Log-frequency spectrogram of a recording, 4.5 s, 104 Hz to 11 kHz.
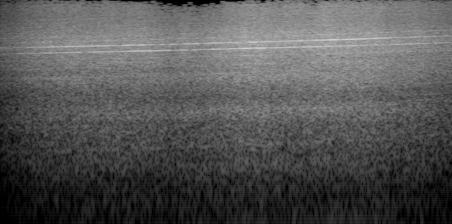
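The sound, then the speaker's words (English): A DC-10 jumbo jet flies as a firefighting air tanker over a Sierra wildfire. Its loud jet roar swells steadily to a peak, with a thin high whine riding on top, then eases off slightly. “DC-10 jumbo jets, the kind of passenger airliners you might once have ridden to London. They swoop down at strategic moments over the firefighters on the ground.”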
